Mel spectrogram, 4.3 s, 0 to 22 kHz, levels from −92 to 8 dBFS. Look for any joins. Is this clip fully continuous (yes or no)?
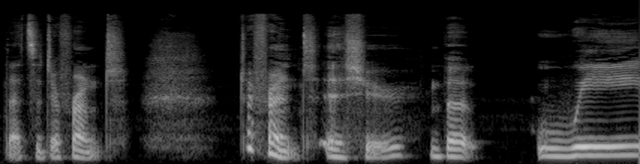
yes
